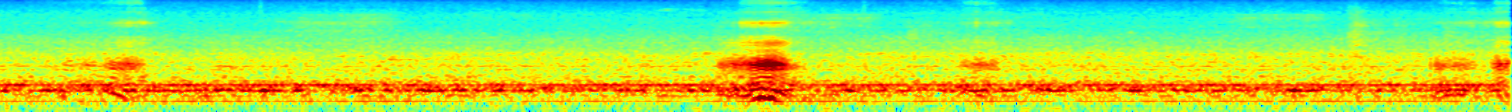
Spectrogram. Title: snoring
